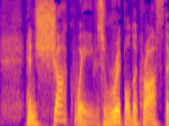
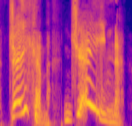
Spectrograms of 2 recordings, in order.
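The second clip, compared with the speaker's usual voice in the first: high-pitched cry of relief; relieved calling out; slower than usual. A narrator's reading. Old cultist spotting his friends, calling out with relief. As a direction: call out their names, hugely relieved. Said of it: "called out with relief".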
